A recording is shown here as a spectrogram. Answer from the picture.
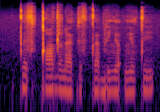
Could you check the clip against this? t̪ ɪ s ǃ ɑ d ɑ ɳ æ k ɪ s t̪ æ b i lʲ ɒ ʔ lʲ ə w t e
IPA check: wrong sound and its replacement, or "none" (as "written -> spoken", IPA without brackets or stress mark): e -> i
